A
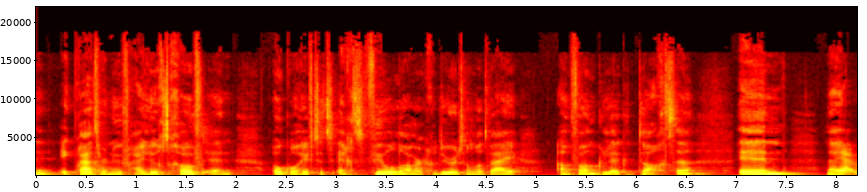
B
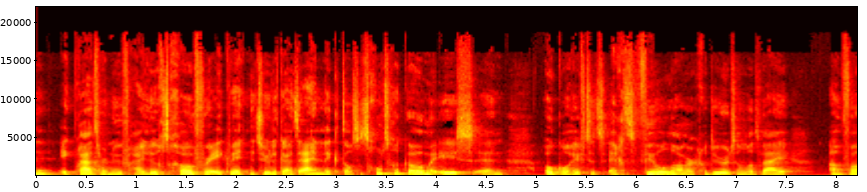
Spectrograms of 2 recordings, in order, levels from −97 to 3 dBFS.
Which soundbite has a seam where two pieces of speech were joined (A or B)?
A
